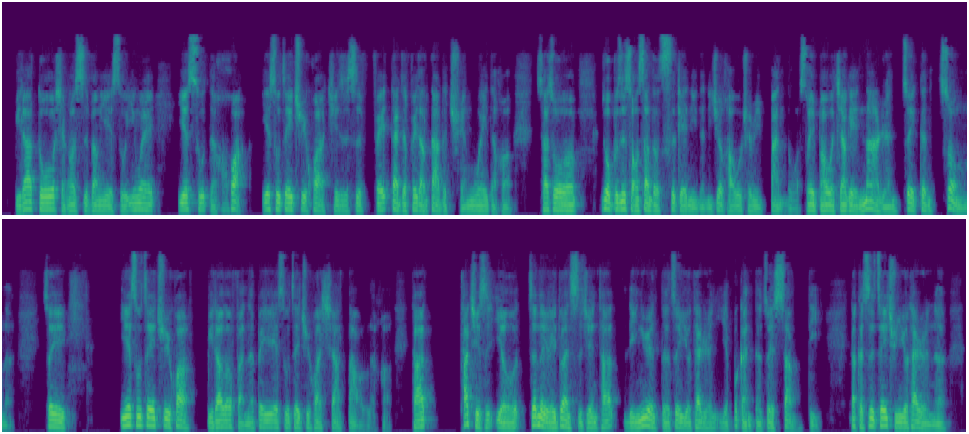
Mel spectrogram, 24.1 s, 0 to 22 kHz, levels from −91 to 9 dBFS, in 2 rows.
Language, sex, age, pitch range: Chinese, male, 40-59, 95-125 Hz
